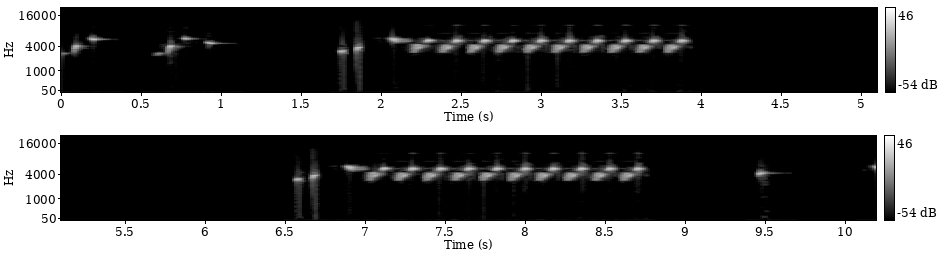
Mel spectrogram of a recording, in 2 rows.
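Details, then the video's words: European goldfinch song in a ten-hour training recording for teaching captive birds: two bursts of rapid, high twittering trills repeated about nine times each, introduced by scattered sharp chirps, on a silent background. "10 ساعات تعليم الحسون أفضل تغريد في العالم بدون أخطاء"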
